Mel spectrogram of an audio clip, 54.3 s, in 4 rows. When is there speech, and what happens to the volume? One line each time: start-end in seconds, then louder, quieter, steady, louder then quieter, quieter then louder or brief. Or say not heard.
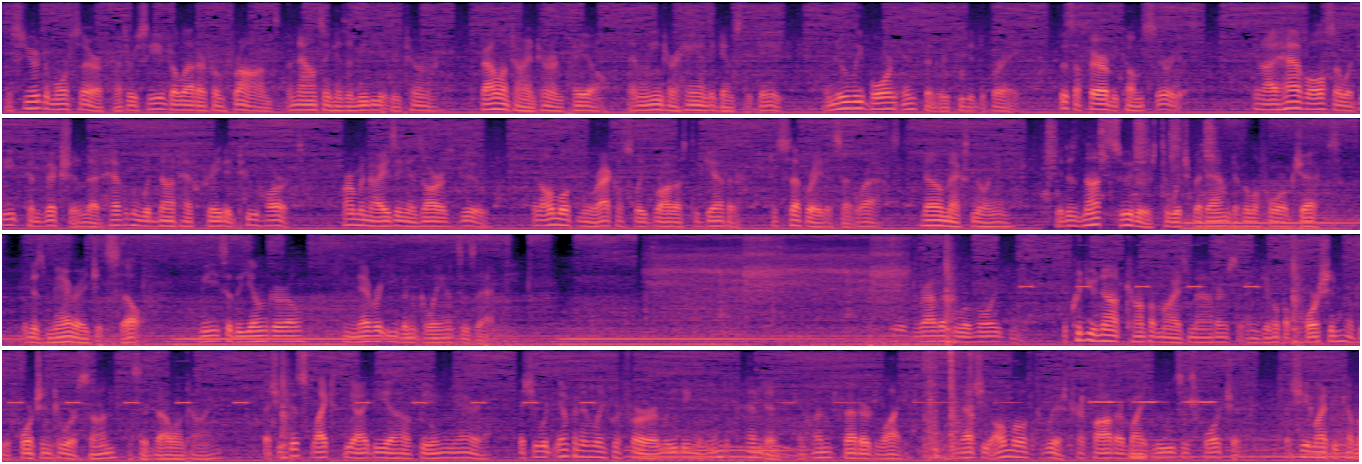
0.0-32.4 steady
36.0-54.2 steady.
